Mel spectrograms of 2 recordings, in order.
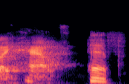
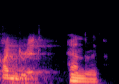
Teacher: a lot of your h sounds um they kind of come as as little as hissing whereas in english they're very breathy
